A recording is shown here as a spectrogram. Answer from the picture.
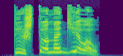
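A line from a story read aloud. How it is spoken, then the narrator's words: Shrieking. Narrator (Russian): завизжал трактирщик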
